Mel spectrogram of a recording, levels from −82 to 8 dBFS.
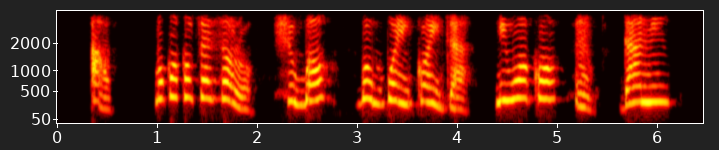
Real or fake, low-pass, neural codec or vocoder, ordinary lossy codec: fake; 3.6 kHz; codec, 16 kHz, 4.8 kbps, FACodec; none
